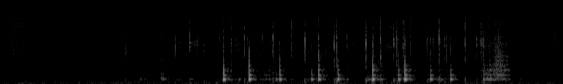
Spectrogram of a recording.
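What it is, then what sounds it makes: Paperback book. Long white acrylic nails tap and scratch the glossy cover of a paperback copy of The Grapes of Wrath. Soft, hissy scratching comes first, then a quick, uneven run of short, dry taps with a low knock.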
